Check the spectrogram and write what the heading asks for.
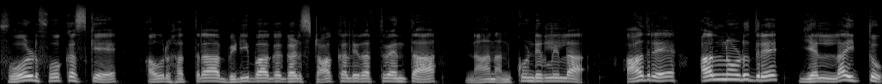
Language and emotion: Kannada, surprised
